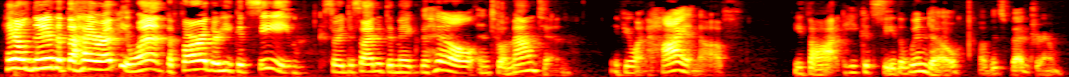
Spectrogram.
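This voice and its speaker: A woman's voice: a little high, moderate pace, fairly bright tone. A woman reading a children's picture book aloud as a bedtime story, expressively, with chatty asides to young listeners.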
